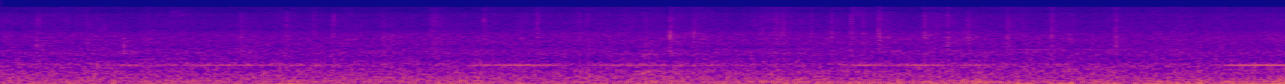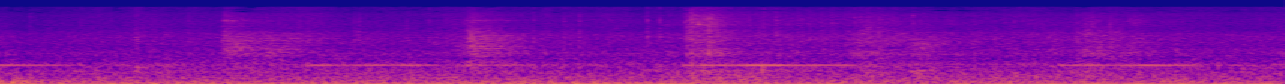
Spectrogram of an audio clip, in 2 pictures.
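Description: Ambulance engine idling as a steady low hum, with a faint high beep coming and going about every half second and a few short rattles in the second half as the wheeled stretcher is moved.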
